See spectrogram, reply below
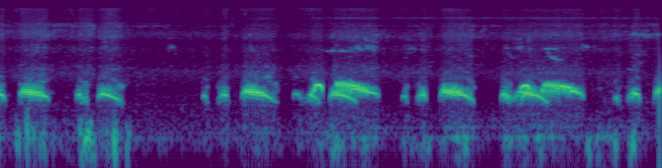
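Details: Spotted dove of the Pesom or Kacuk style singing while teaching a new bird; phrases of short coos leading into long falling coos, several phrases back to back, with occasional low knocks and a faint higher bird note.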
